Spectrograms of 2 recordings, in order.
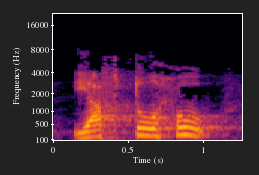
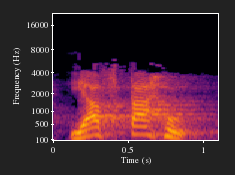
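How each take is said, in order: First: The middle vowel after the t is u. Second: The middle vowel after the t is a. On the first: The speaker calls it wrong. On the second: The speaker calls it right.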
